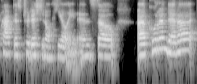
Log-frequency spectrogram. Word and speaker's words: curandera: Am I saying it right, curandera? Kurendera. Yes.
